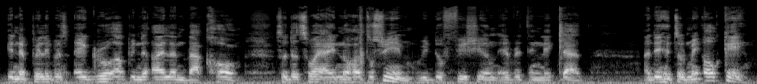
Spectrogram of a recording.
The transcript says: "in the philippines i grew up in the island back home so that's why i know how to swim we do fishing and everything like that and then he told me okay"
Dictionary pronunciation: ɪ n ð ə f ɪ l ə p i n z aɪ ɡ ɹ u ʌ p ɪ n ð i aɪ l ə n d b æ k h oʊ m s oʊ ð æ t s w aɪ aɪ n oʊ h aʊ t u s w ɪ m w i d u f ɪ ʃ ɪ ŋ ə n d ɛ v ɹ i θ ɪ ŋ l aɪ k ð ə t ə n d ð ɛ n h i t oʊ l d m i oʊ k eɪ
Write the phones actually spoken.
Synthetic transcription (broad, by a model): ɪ n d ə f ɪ l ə p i n s aɪ ɡ ɹ u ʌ p ɪ n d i aɪ l ə n d b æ k h oʊ m s oʊ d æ t s w aɪ aɪ n oʊ h aʊ t u s w ɪ m w i d u f ɪ ʃ ɪ ŋ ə n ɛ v ɹ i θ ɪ ŋ l aɪ k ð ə t ə n d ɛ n h i t oʊ l d m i oʊ k eɪ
